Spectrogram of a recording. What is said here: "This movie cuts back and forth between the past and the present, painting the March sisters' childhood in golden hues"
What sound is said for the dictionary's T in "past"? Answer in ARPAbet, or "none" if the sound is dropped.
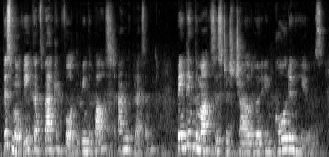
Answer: T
